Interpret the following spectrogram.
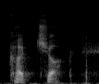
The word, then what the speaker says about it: Katchouk: And it's spelled a little different than the Katchouk brothers. It's actually like how it sounds, like Katchouk.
